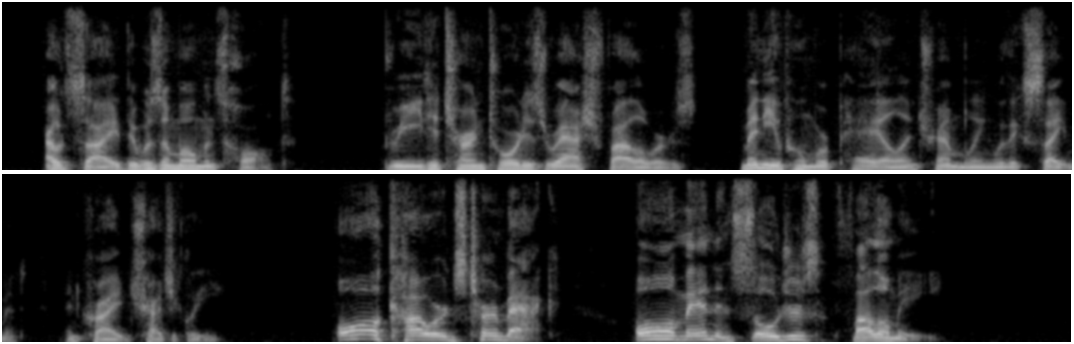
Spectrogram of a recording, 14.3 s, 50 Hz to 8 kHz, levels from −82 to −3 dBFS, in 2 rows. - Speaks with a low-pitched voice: Yes, low, 130 Hz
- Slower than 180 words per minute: Yes, average, 145 wpm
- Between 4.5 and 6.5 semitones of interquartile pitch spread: Yes, average, 5.0 semitones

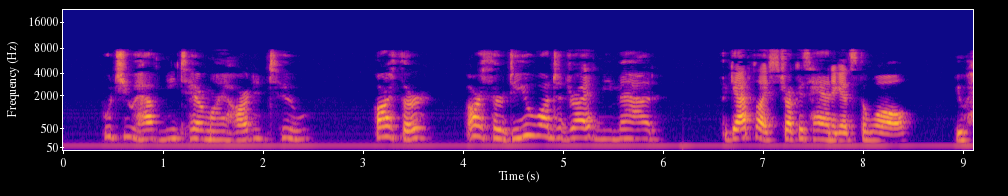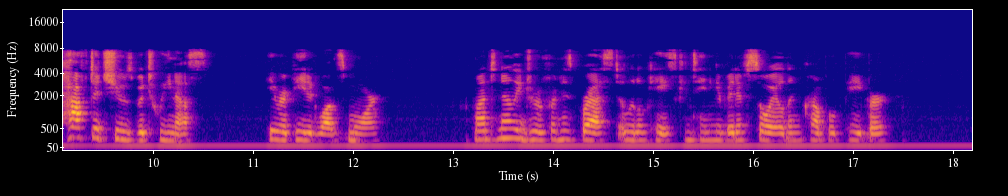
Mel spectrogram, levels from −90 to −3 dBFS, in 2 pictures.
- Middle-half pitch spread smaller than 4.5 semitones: Yes, average, 4.1 semitones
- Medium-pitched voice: No, high, 215 Hz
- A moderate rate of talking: Yes, average, 170 wpm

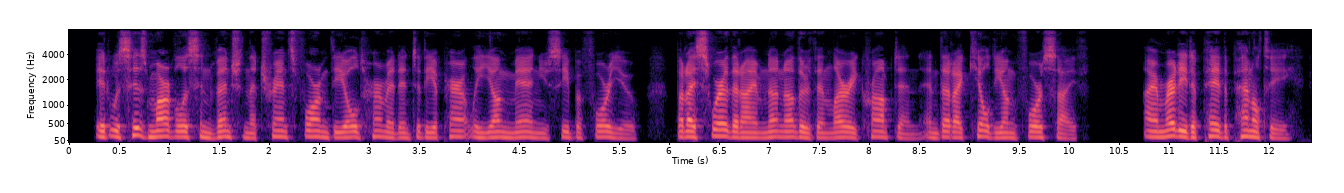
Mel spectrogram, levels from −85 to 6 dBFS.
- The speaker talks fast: Yes, fast, 210 wpm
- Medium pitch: Yes, medium, 145 Hz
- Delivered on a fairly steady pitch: Yes, narrow, 2.2 semitones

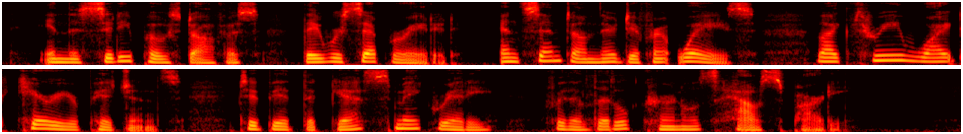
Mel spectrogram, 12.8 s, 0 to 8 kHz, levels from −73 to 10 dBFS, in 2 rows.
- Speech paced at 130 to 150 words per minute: Yes, average, 145 wpm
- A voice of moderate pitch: Yes, medium, 160 Hz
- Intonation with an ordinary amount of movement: Yes, average, 4.5 semitones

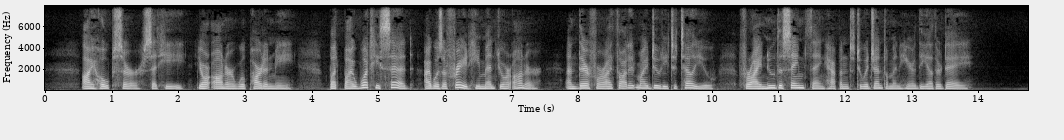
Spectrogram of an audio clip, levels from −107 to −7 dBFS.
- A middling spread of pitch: Yes, average, 3.0 semitones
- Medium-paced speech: Yes, average, 185 wpm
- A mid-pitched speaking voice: Yes, medium, 180 Hz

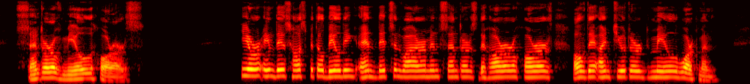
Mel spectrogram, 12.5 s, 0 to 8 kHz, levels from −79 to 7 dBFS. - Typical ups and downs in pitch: No, narrow, 2.3 semitones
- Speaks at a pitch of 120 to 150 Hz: No, medium, 170 Hz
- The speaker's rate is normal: No, slow, 105 wpm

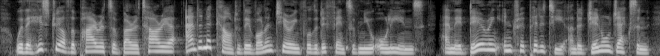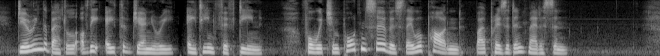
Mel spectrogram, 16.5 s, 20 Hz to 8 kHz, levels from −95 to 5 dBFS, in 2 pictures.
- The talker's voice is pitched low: No, medium, 165 Hz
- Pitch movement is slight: No, average, 5.2 semitones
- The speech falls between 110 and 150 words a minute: No, average, 165 wpm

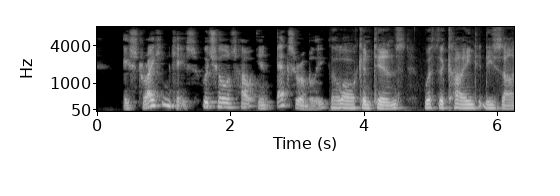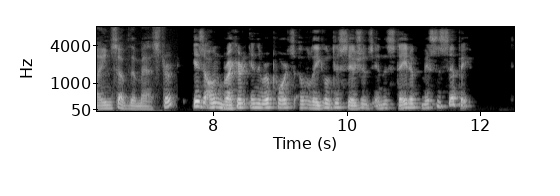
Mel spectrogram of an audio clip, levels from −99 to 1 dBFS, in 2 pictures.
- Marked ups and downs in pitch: No, average, 4.0 semitones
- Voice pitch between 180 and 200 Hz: No, low, 125 Hz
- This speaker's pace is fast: No, average, 150 wpm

